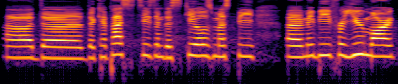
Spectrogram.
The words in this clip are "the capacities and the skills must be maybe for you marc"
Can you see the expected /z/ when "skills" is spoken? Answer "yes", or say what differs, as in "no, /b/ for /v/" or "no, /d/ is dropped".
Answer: yes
